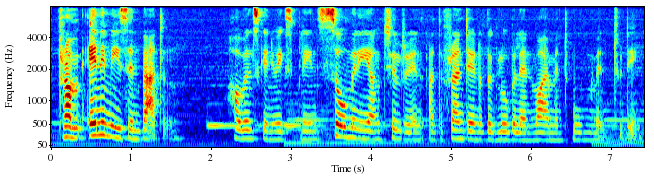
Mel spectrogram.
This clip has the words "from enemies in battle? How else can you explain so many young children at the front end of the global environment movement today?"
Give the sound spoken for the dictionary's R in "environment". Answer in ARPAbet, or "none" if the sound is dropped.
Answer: none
